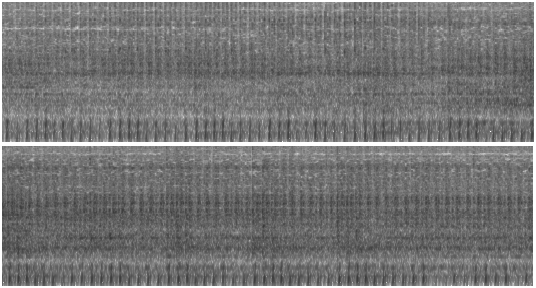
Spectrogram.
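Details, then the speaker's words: Weima single-cylinder petrol engine hunting at idle, revs swelling and sagging every few seconds; cracked fuel line found; owner suspects carburettor, possibly speed governor, plans carb cleaning. "оберти плавають скорше за все це карбюратор але може бути таке що і регулятор обертів теж вийшов з ладу"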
